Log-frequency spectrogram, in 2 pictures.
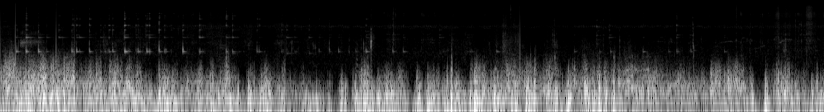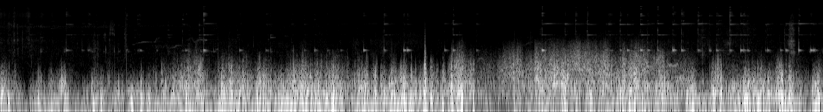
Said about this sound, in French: Petite pause avec des sons d'un élevage en Ariège.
